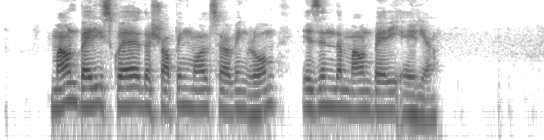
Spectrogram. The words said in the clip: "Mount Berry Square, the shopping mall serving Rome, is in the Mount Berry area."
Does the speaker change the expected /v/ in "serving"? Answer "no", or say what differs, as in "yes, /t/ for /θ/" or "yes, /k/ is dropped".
no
